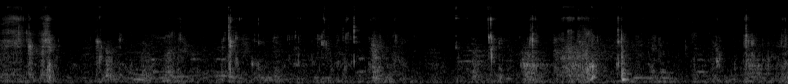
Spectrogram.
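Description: Close-up chewing and mouth sounds of a person eating momo dumplings, with many short, sharp smacks and clicks scattered irregularly throughout.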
